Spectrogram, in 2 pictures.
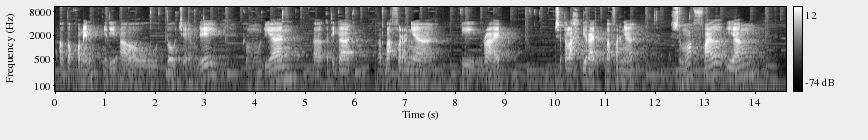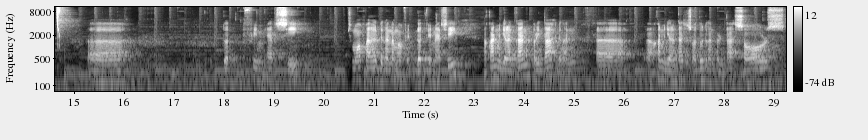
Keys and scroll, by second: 1.1-4.5 typing, 5.9-10.4 typing, 11.9 space, 12.5 *, 17.3-19.7 typing, 22.2 space, 27.5-29.2 typing.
